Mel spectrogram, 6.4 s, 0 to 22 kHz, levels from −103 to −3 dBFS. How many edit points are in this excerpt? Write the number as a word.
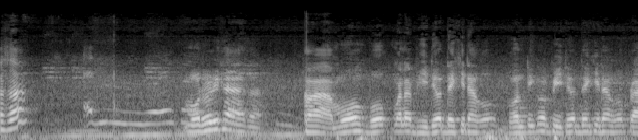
one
